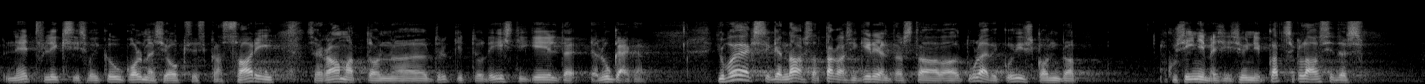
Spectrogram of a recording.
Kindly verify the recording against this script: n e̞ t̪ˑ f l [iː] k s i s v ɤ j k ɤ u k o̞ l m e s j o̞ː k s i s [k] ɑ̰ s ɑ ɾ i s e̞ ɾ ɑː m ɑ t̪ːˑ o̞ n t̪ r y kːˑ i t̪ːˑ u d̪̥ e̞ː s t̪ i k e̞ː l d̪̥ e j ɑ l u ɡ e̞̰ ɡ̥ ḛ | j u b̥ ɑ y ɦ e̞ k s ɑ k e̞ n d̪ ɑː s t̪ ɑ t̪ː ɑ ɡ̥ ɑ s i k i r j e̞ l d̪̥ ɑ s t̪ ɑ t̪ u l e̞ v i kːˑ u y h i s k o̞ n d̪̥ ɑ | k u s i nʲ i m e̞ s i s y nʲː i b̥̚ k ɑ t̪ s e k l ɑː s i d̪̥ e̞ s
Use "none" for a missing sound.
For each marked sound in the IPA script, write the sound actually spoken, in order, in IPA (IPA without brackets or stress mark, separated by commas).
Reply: i, k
